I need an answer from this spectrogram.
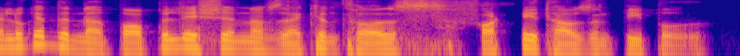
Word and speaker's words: Zakynthos: For foreigners, it is Zande sometimes, but it is Zakynthos.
